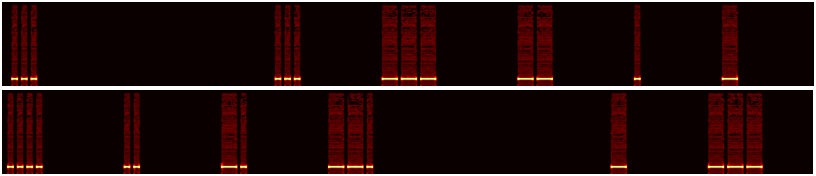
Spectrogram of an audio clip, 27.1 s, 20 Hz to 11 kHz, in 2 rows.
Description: Morse code, heard as a keyed tone, about 15 wpm, spaced as for 5 wpm, 1000 Hz. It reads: S SOMETHING TO
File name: qotdfiles / 5wpm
